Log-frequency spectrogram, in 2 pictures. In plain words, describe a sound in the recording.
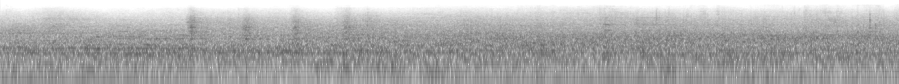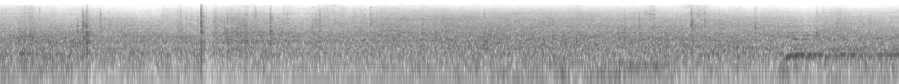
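Hockey sticks clack sharply against the puck.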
